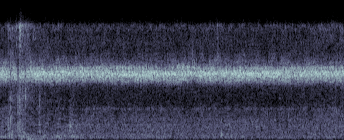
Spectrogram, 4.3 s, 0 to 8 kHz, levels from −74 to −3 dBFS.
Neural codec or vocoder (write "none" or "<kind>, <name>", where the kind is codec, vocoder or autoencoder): none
